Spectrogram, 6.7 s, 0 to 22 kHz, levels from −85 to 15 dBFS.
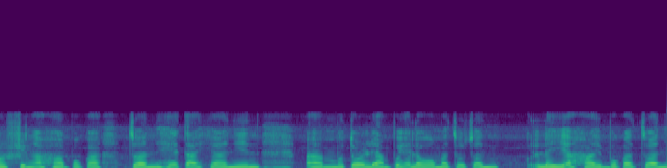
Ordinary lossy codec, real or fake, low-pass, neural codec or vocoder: none; real; 7.2 kHz; none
